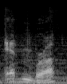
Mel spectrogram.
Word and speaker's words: Edinburgh: We're sitting in a meeting room here at Charlotte Chapel in Edinburgh.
